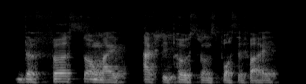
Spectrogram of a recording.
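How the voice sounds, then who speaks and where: With a Gibraltarian accent, the speaker talks in a monotone, flat way. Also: man. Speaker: singer-songwriter. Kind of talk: interview. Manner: casual, relaxed.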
